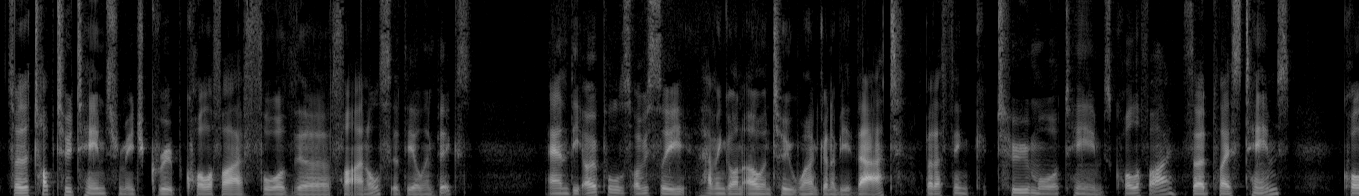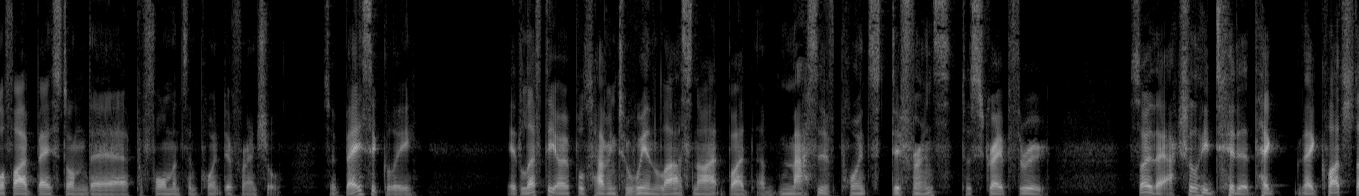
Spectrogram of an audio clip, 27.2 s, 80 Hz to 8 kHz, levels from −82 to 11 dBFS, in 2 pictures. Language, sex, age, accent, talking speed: English, male, 20-39, Australian, 155 wpm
